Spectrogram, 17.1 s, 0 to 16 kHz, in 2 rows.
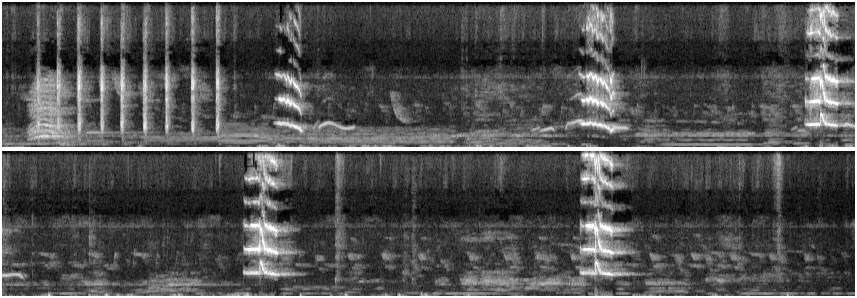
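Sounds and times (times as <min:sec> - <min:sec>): soft bird chirps and whistles: 0:00.4 - 0:04.3, 0:04.9 - 0:06.5, 0:07.3 - 0:10.0, 0:10.9 - 0:16.6
parrot shrill calls: 0:02.7 - 0:03.1, 0:14.3 - 0:14.8.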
